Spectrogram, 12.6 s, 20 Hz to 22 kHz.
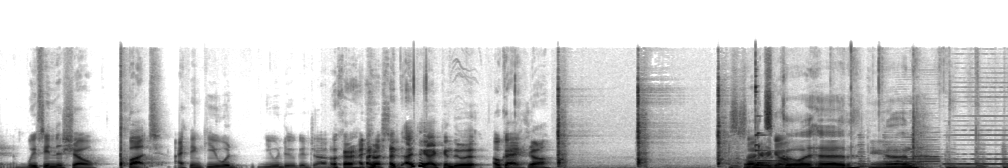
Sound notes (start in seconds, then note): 7.2 timer ticking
